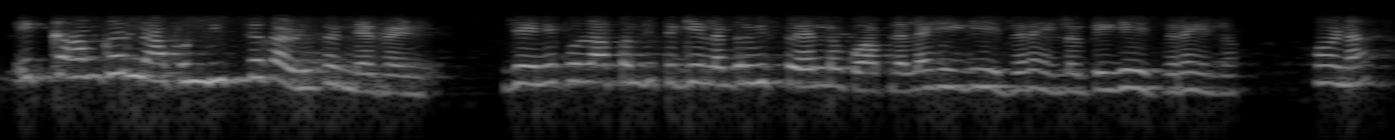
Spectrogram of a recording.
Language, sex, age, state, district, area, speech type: Marathi, female, 18-30, Maharashtra, Satara, urban, conversation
